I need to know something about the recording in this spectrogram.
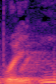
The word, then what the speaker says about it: Breighton: the very first time his name rhymes with the number eight you hear about a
